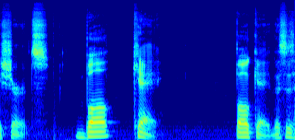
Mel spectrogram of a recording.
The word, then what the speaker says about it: bokeh: Only for the month of April, for my April Fool's joke, are we doing the bokeh shirts. Bokeh. Bokeh. This is how it's pronounced.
